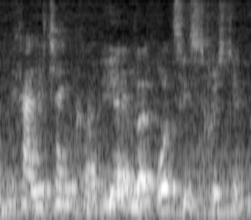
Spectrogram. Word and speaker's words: Mikhailichenko: Yes, how would you pronounce his name? Mikhailichenko.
